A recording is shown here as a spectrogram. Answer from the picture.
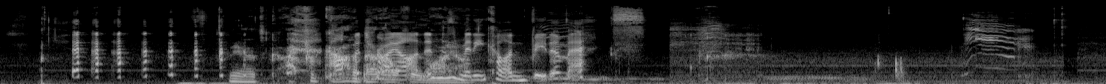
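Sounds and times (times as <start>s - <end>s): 
laughter: 0.4s - 4.7s
speech: 2.3s - 6.3s
snowshoe cat meowing fussily: 9.6s - 10.4s.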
